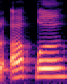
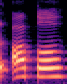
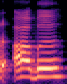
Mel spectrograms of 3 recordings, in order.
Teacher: ये 5 हरूफ़ कलकला हैं। जब ये साकिन आए तो इनकी आवाज़ पलट कर वापस आती है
